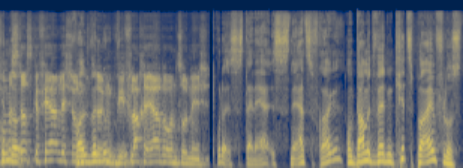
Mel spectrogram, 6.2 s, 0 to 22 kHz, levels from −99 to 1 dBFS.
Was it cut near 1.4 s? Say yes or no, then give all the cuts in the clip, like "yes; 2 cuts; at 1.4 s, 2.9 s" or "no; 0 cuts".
no; 2 cuts; at 2.8 s, 4.5 s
